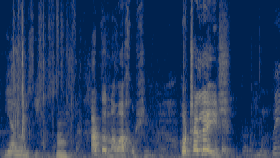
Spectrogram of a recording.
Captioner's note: speaking Lakota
